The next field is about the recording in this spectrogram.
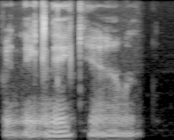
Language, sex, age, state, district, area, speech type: Malayalam, male, 18-30, Kerala, Idukki, rural, spontaneous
